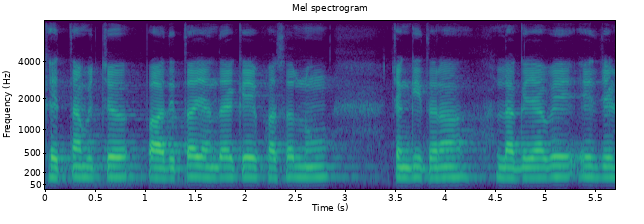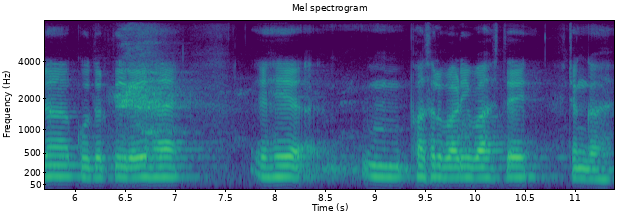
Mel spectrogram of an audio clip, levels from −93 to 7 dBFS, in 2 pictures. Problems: background conversations at intervals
